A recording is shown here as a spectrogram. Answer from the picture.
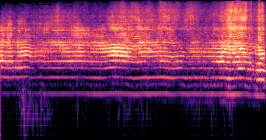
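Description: Snowmobile engine held at steady high revs, one even, unbroken engine note.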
